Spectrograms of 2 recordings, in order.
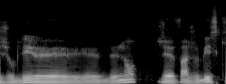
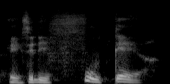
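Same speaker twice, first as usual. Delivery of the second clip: drawn-out, softer "fouteurs"; voix douce; 7 dB quieter, much slower than usual. Real, not acted. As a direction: stretch out "fouteurs" slowly, without shouting. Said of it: "je me le dis avec une voix douce". (« fouteurs » très étiré, d'une voix douce)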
